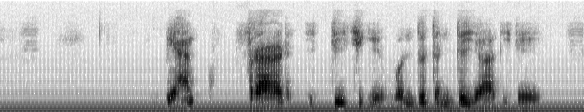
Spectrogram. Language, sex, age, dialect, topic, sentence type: Kannada, male, 51-55, Mysore Kannada, banking, statement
